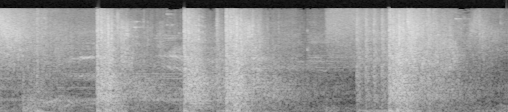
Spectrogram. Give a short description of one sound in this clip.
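Gunshots ring out loudly, one after another.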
